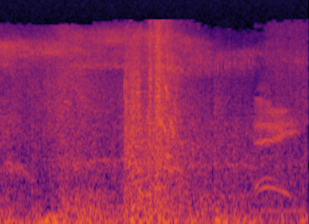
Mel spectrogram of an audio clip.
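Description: Explosions boom in a game.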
